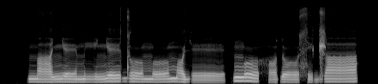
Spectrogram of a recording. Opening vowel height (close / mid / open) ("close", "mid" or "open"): open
